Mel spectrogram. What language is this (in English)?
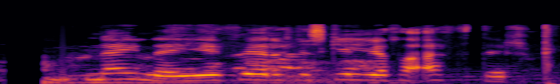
Icelandic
